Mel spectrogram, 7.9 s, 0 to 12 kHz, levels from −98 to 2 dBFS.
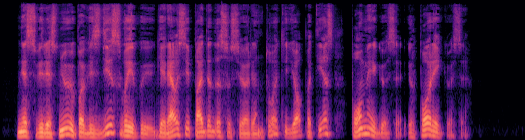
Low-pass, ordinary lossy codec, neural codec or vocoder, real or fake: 10.8 kHz; AAC, 48 kbps; none; real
